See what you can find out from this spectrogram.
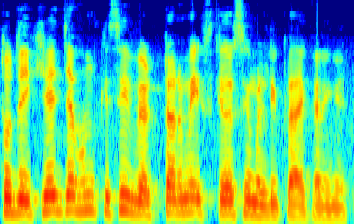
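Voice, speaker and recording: A man's voice: fairly high pitch, lively intonation, fast, muffled recording. A man teaching a physics lesson, explaining each step and checking in with rhetorical questions.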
